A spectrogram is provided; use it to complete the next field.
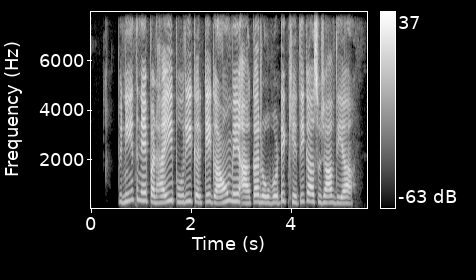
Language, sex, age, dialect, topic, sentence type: Hindi, female, 31-35, Garhwali, agriculture, statement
